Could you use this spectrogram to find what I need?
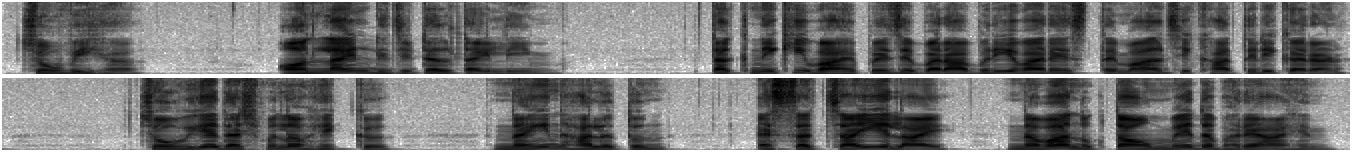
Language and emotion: Sindhi, neutral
